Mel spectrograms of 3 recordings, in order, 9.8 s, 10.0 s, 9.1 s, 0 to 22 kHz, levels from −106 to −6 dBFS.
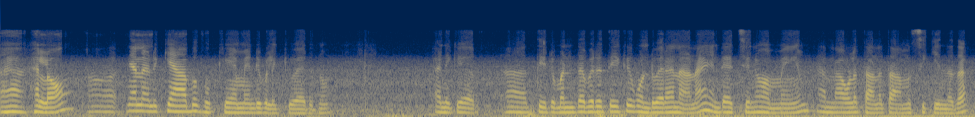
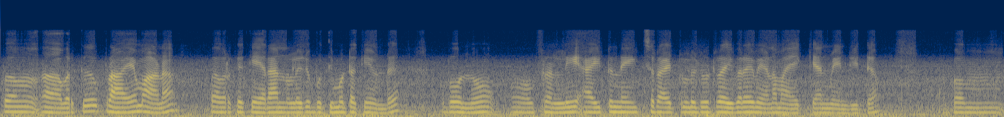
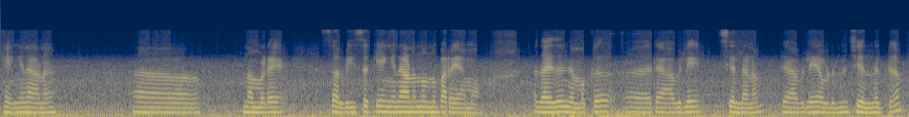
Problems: none marked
